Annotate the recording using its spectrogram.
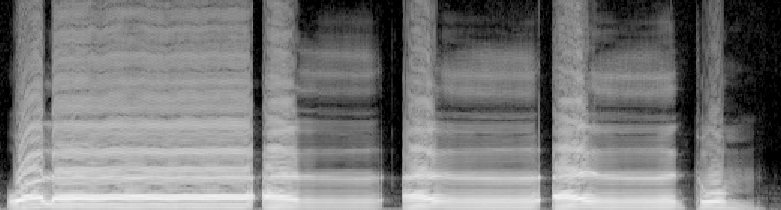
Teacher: Maka apabila ada nun sukun atau dia huruf yang tanwin, an, in, un, karena tanwin dan nun sukun itu sama bunyinya, kedua-duanya adalah bunyi n, maka ketika bertemu ta, nunnya disamarkan ke huruf ta, an langsung kepada makhraj daripada makhraj huruf ta. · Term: ikhfa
